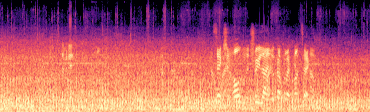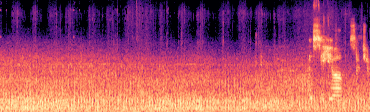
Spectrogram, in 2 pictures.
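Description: Footsteps crunch steadily over grass and forest ground.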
